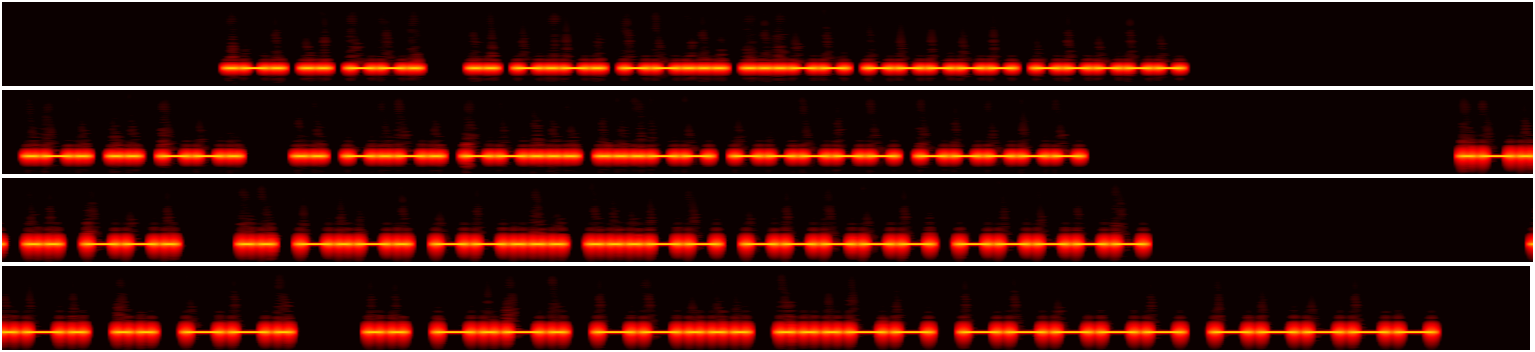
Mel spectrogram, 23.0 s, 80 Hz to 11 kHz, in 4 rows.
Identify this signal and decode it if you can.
Morse code, heard as a keyed tone, about 36 wpm, 700 Hz. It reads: RIG IC7300 RIG IC7300 RIG IC7300 RIG IC7300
